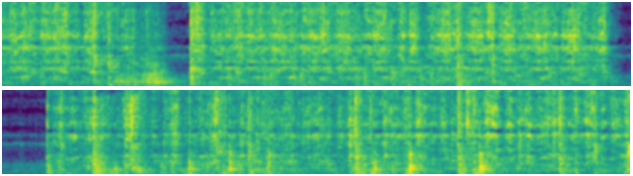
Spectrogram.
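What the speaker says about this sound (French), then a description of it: "il faut bien mélanger avec un fouet" A whisk beats cake cream mixture for a Turkish-style cake in a bowl, a rapid, continuous scraping and clatter, loud and close, with one brief pause near the middle.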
